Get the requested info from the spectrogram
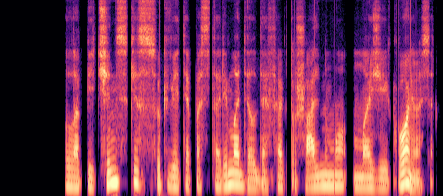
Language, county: Lithuanian, Kaunas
